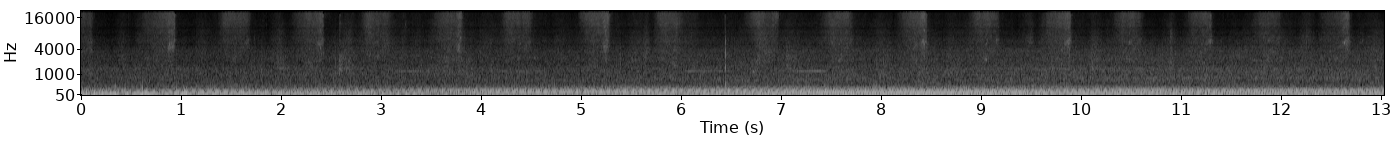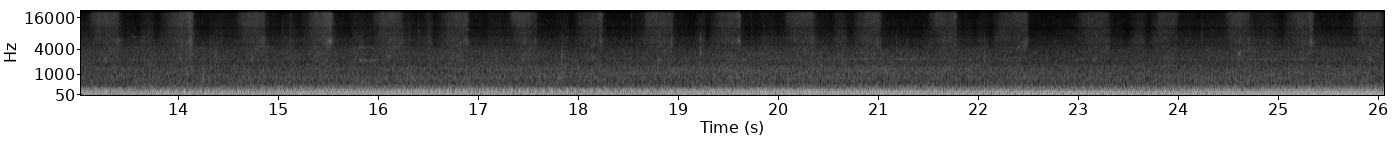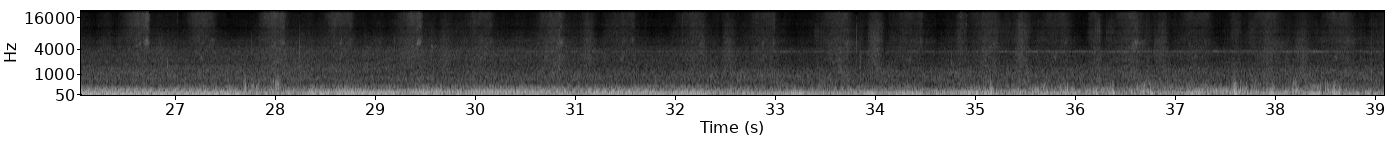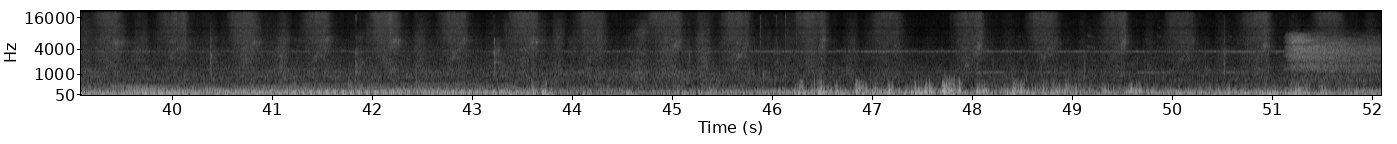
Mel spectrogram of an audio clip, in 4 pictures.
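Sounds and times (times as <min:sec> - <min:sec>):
engine droning: 0:00.0 - 0:52.0.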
